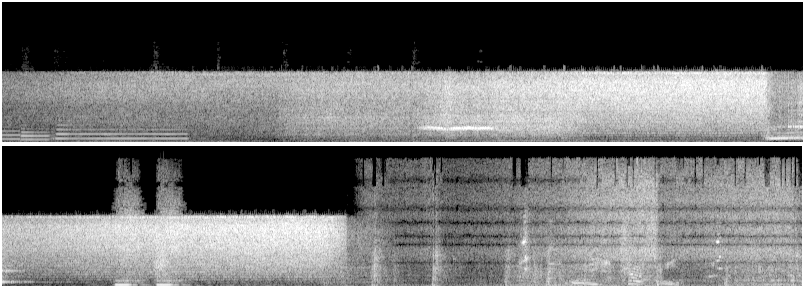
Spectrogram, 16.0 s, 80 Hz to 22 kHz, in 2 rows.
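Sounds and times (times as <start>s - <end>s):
steam locomotive hissing: 2.6s - 16.0s
train whistle blast: 4.2s - 5.8s, 7.6s - 10.2s.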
